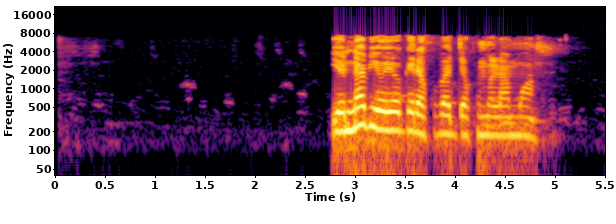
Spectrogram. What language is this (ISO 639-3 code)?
lug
